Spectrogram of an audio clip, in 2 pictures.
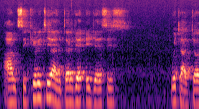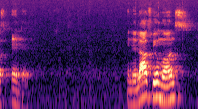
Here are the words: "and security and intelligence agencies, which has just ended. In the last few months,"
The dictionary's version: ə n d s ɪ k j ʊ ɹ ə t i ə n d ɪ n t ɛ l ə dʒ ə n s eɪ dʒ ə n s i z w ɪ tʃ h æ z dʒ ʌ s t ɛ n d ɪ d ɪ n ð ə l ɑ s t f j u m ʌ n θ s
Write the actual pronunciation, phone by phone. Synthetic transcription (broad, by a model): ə n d s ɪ k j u ɹ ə t i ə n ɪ n t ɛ l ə dʒ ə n eɪ dʒ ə n s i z w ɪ tʃ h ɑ dʒ ʌ s t ɛ n d ɪ d ɪ n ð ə l ɑ s t f j u m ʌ n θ s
